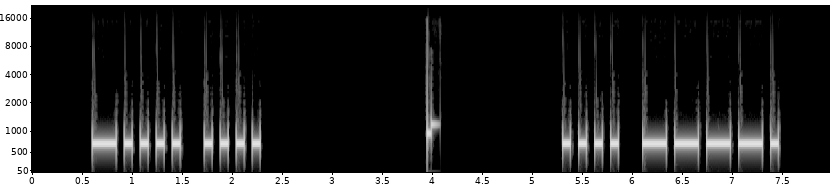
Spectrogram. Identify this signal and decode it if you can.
Morse code, heard as a keyed tone, about 15 wpm, 700 Hz. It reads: 6 H H 9
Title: Single-Letter Single-Number 15wpm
